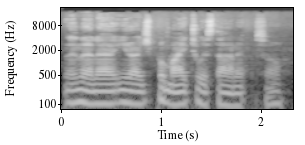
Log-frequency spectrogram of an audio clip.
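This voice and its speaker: A man from the United States chats casually with viewers on his ASMR livestream, answering comments in a rambling, hesitant way full of fillers and restarts. His voice is fairly low, a little mellow, and fast, with little pitch movement.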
